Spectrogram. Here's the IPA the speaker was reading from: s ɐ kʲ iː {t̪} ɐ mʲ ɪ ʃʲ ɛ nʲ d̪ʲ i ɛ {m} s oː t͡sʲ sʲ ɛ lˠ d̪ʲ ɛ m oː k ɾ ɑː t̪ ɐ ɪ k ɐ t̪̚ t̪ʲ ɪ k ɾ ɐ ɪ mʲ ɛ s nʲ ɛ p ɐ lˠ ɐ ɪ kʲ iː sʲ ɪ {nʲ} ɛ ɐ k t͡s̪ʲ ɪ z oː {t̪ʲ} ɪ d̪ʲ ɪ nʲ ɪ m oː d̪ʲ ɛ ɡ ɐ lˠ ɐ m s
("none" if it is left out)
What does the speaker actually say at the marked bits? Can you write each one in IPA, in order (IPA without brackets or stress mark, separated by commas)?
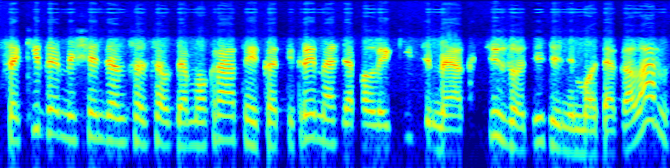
d̪, n, mʲ, d̪ʲ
